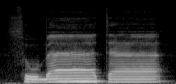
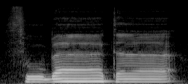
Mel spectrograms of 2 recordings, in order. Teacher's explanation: Donc le ta, comme en début de mot, ta est suivi d'une prolongation, d'un med, qui est le alif. Ça fait thubata.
